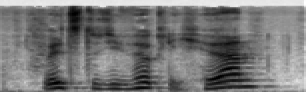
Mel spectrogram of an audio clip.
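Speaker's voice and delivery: plain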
